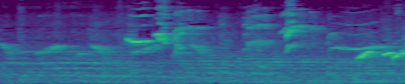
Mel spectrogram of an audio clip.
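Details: White-rumped shama of the Aceh type singing: loud, varied whistled phrases, some sliding upward and some sharp high notes, separated by short pauses, over a faint steady background hiss.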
